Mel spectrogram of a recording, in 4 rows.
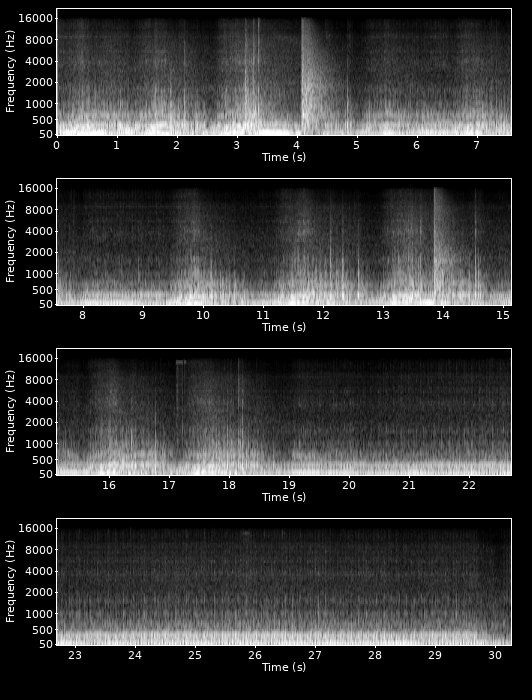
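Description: Golf Mk6 GTI's turbocharged four-cylinder through a new BullX exhaust, blipped repeatedly with sharp pops and cracks as the revs drop, then settling into a steady idle for about the last ten seconds.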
